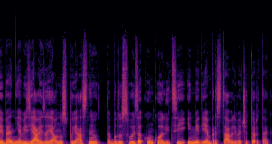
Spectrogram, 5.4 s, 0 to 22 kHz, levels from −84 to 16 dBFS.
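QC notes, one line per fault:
Nothing to flag here; the speech comes through without any technical problems I can hear.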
